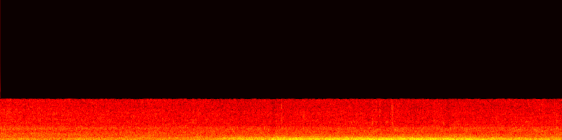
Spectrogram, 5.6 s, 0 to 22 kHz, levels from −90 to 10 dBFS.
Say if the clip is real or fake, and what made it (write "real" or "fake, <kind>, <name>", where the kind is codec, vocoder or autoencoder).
real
